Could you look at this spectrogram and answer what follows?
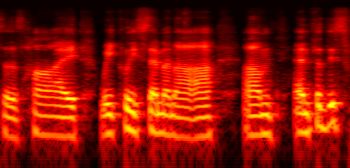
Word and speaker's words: HAI: Welcome to this week's HAI, that's the Stanford Institute for Human-Centered Artificial Intelligence, we commonly pronounce it as HAI, weekly seminar.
